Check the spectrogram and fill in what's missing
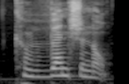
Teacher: conventional 里面的这个 v 的发音应该是上齿摩擦下唇的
